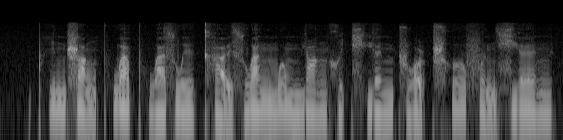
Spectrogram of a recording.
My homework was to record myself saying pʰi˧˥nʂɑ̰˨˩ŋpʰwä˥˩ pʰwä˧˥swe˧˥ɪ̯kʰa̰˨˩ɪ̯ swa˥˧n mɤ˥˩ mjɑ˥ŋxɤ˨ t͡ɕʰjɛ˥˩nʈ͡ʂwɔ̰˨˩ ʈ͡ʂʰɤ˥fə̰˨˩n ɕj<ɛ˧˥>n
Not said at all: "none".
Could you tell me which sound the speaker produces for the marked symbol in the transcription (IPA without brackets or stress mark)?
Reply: ɛ˥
